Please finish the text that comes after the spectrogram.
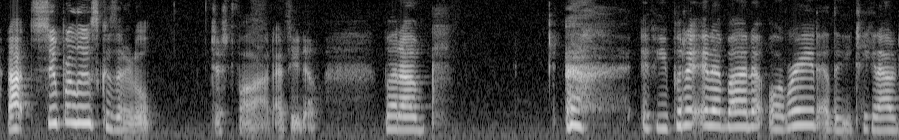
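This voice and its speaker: A young woman chatting casually to her viewers in a vlog, her nose stuffed and congested, rambling along with lots of fillers and trailing off softly now and then. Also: a little high. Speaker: vlogger.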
